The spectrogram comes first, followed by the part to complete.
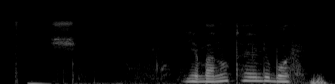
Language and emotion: Russian, neutral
